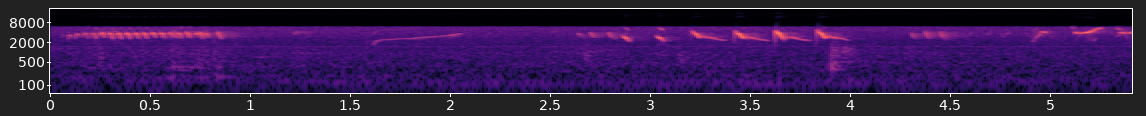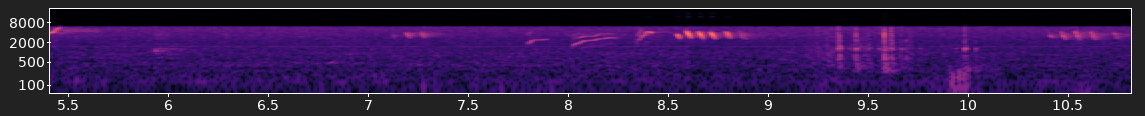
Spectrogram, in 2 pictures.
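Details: Warbler calling: short high chirps and rising whistled notes in scattered bursts, some clustered trills, with a few clicks and faint background noise.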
